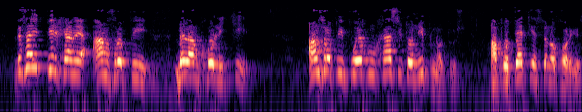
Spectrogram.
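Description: A man is speaking. He goes at a fairly slow pace. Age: 60s. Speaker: preacher. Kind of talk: sermon.

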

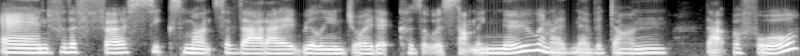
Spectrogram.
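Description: A woman with an Australian accent speaks at a moderate pace, fairly low in pitch and with ordinary pitch variation. The sound is dry and close with no echo, in a very clean recording over a silent background. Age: 20s. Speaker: psychology student. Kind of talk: casual chat.

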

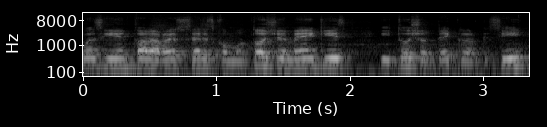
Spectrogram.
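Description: Noticeable background noise sits behind a woman with a Mexican accent. She talks at a very fast pace in a fairly low voice with ordinary pitch variation. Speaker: podcast host. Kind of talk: casual chat.

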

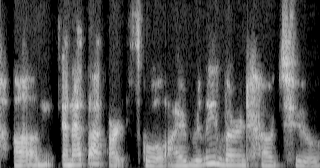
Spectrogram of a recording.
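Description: The speaker has vocal fry and talks at a moderate pace. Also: woman. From Shanghai, China. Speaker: illustrator and author. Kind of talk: casual interview chat.

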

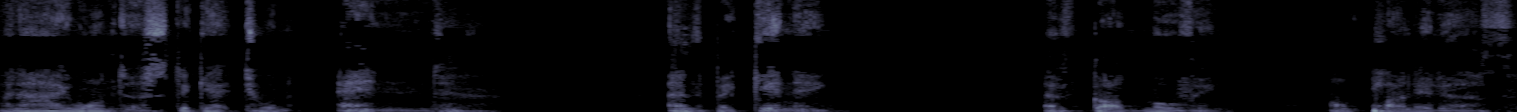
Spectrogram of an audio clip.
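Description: A man's fairly low voice with vocal fry, lively intonation, a fairly slow pace and long, frequent pauses. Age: 70s. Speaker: pastor. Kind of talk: sermon. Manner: animated.

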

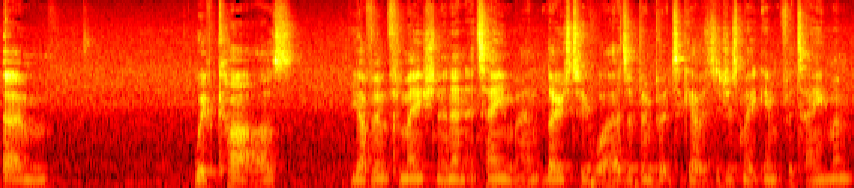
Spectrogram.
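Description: Over noticeable background noise, a man with an English accent speaks at a moderate pace with long, frequent pauses. His medium-pitched voice stays in a flat monotone. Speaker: podcast co-host. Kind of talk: casual chat.

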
